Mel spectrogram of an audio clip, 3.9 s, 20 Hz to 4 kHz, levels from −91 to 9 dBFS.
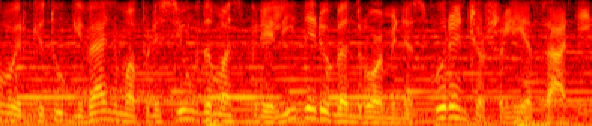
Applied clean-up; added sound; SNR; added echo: none; Alarm + Applause / Crowd / Cheering; 19 dB; none.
